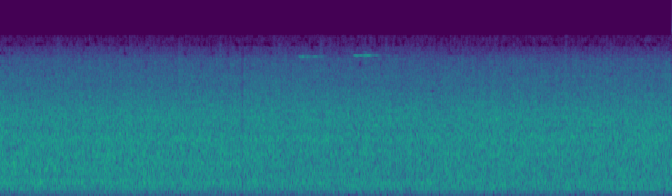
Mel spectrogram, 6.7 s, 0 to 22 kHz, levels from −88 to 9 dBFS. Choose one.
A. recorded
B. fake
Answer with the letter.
B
